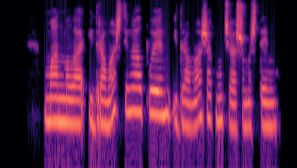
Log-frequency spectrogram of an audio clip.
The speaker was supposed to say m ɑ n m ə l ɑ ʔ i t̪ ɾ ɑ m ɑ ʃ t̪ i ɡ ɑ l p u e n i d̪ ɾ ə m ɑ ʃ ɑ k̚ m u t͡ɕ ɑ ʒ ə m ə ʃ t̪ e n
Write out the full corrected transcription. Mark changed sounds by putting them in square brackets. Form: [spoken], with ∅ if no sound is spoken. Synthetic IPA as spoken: m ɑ n m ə l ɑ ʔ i [d̪] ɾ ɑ m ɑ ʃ t̪ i [ŋ] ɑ l p u e n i d̪ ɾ [ɑ] m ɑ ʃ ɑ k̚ m u t͡ɕ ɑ [ʃ] ə m ə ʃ t̪ e n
